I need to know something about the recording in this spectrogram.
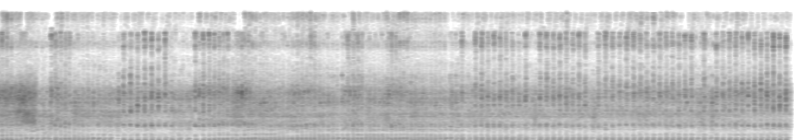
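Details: DIY-restored motorbike started after a broken wire was found: small single-cylinder engine fires up and runs with a steady, even low putter, no misses or knocks; sounds healthy now.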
